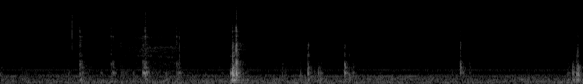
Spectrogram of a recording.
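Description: Faint, irregular clicks and ticks of a small hand screwdriver turning a tiny screw into the gimbal's plastic housing, the loudest click a little over two seconds in.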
